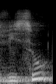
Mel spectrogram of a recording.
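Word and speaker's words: Wissous: Il y a un W, mais ça se prononce Vissou.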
